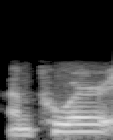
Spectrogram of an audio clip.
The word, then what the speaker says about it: Pu-erh: Puer tea, can you spell that puer? – Yeah, P-U-E-R-H, puer.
